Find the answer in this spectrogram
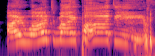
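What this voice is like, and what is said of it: Imitates a character's voice. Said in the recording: “That was a good Agatha impression.”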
